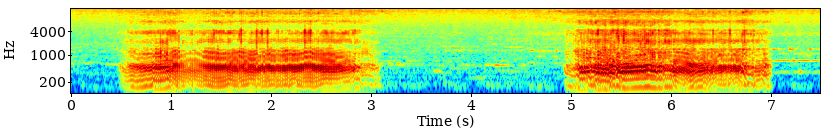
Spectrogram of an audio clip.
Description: Charlie has a hard life as he has to sleep and snore all day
